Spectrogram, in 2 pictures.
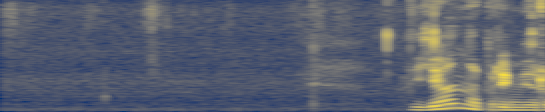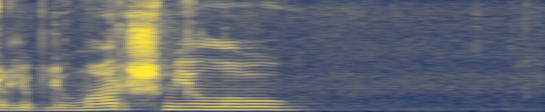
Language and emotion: Russian, neutral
